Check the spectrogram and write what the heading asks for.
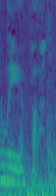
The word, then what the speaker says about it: Liapa: I corrected this pronunciation of his name. That's all I did. His name is Dr. Liapa.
